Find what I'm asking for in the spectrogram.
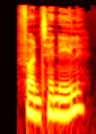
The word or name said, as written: fontanelle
